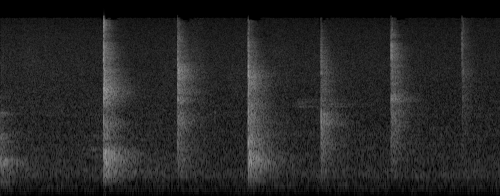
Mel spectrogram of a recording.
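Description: A man claps his hands in a slow, steady beat.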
